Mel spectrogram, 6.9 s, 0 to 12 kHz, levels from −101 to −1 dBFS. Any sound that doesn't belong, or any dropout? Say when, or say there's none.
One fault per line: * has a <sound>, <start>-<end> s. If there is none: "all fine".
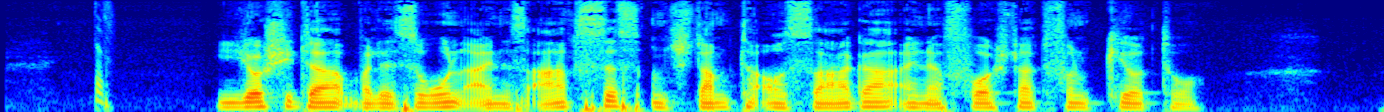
* has a chirp, 0.5-0.6 s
